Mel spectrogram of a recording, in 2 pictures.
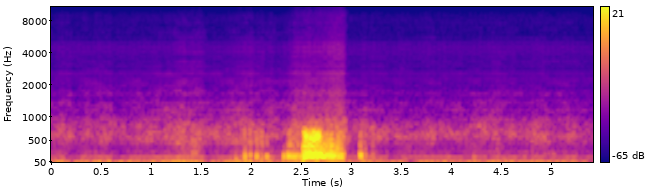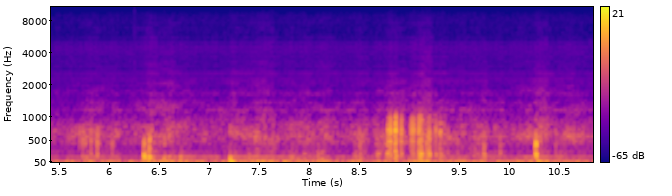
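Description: Low gurgling rumble with one louder growl among quieter bubbling; ordinary stomach growling, a normal bowel sound.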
